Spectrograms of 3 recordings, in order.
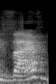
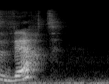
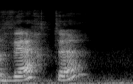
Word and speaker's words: vert: Like vert, the color green, you don't pronounce verte, unless it's a woman, but vert, and it stops there.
